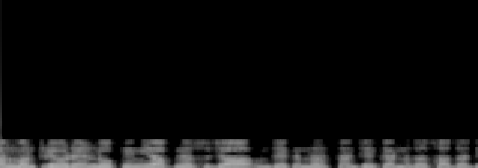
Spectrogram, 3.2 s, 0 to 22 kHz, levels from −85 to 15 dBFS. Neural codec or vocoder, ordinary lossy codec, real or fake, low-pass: codec, 16 kHz in and 24 kHz out, 1 kbps, XY-Tokenizer; none; fake; 3.6 kHz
